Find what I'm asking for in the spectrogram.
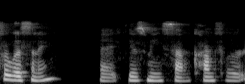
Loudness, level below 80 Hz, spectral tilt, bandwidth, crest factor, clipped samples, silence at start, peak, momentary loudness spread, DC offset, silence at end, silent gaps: -24 LUFS; -72 dBFS; -5 dB/octave; 8 kHz; 18 dB; under 0.1%; 0 s; -4 dBFS; 13 LU; under 0.1%; 0 s; none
